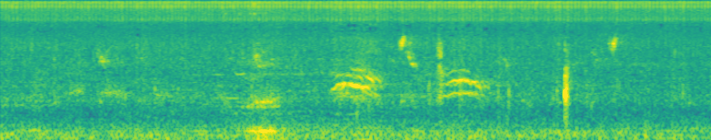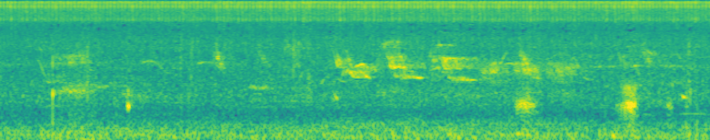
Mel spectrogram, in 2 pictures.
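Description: Faint, scattered bird chirps over quiet outdoor background noise, with a cluster of short calls about three seconds in and more near the end.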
